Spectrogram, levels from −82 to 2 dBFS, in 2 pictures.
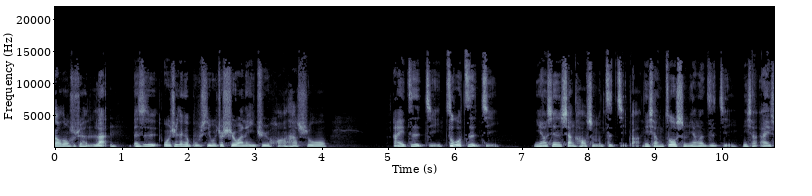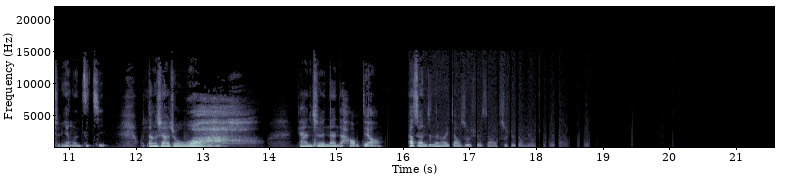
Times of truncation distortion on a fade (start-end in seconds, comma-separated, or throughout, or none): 15.76-21.57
